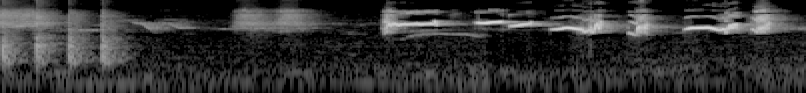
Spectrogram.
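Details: Oriental magpie-robin song played to stimulate a reluctant bird to sing. Harsh, raspy chattering notes come first, then a run of high, clear, rising and falling whistled phrases.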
